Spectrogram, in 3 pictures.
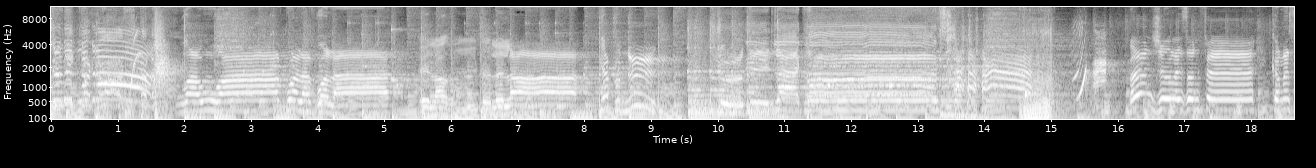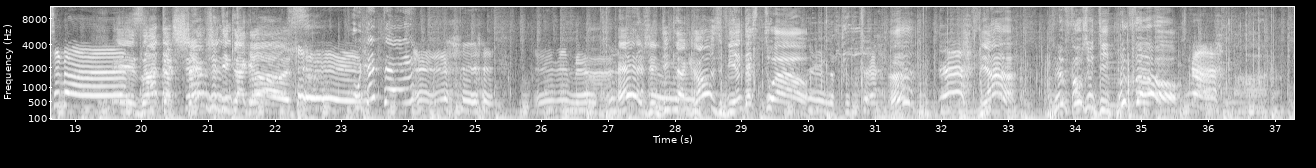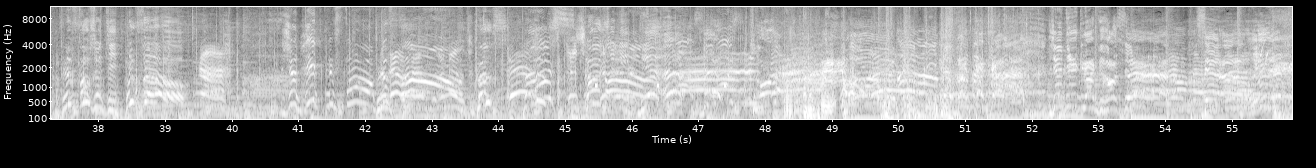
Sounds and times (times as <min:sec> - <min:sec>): Music: 0:00.0 - 0:55.9.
